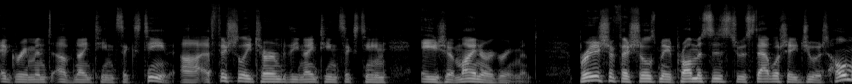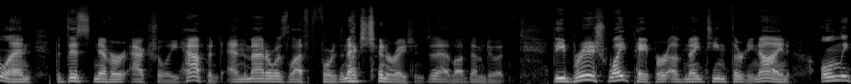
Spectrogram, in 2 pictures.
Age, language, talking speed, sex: 30-49, English, 160 wpm, male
